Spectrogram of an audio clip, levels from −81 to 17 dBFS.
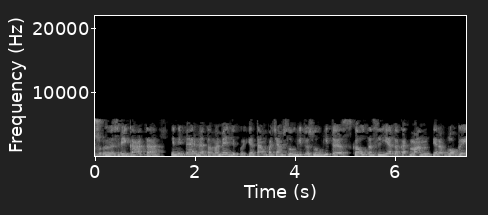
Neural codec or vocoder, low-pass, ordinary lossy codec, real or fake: none; 7.2 kHz; MP3, 24 kbps; real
